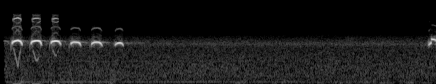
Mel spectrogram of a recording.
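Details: Osprey at the Hellgate nest, Montana, on 24 June 2017, where both food calling and alert calling are heard: six sharp, whistled, high cheeps in quick succession, then a quiet pause and the start of another note.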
